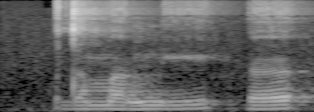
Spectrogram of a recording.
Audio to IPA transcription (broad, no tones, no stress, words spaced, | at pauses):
dʌmʌ ŋ͡mi | ə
